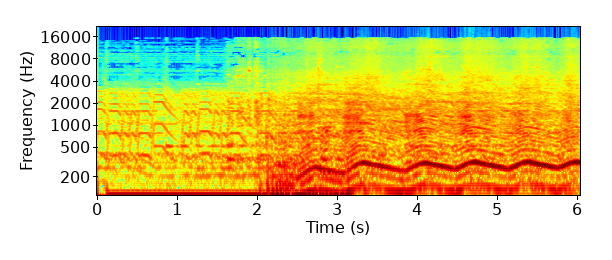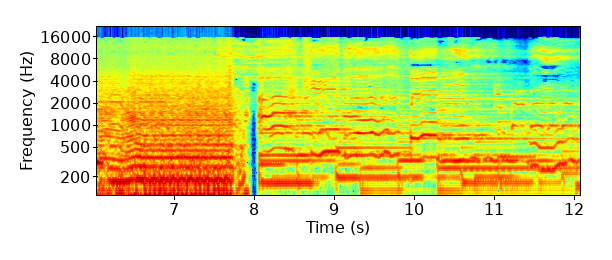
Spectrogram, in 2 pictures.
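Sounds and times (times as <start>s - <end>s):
background music: 0.0s - 12.0s
motorcycle engine revving: 1.6s - 8.0s.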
